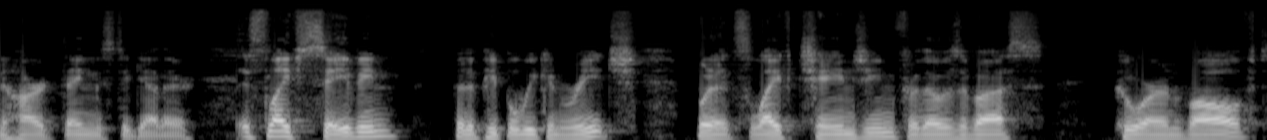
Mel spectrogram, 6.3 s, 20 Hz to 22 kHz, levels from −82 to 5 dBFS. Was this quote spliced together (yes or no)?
yes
